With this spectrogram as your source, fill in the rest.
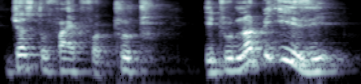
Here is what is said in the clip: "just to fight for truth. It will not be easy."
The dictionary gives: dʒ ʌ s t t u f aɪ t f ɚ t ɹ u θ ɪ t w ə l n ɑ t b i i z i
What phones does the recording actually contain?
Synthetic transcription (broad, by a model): dʒ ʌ s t t u f aɪ t f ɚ t ɹ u t ɪ t w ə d n ɑ t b i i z i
